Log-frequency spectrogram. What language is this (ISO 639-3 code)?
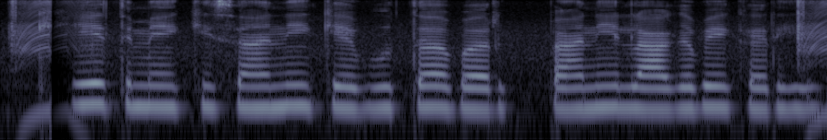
hne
